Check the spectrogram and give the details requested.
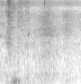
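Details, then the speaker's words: A dog's cough after eating from the litter box: one short, low, husky burst followed by quiet room noise. "Had a little cough there. Ain't feeling too good. Why is it you got the poop cough, don't you? Yeah, you ate the poop, didn't you?"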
